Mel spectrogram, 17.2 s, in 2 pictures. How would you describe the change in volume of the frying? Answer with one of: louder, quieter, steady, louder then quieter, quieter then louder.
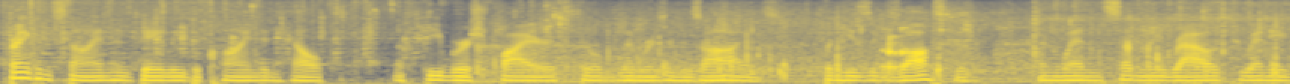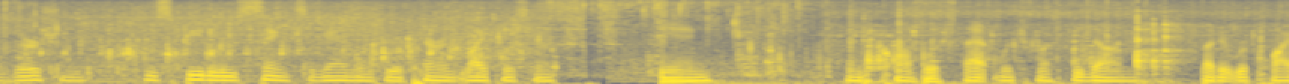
louder.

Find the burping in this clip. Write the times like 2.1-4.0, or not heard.
5.8-7.0.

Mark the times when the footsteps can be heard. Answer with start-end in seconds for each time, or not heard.
3.1-14.2.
